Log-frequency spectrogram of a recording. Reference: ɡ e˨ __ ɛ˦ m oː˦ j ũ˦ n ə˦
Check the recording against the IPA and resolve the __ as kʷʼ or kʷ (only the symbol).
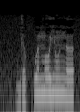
kʷ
